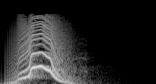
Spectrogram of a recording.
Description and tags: Theremin Horse
A neighing theremin pulse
